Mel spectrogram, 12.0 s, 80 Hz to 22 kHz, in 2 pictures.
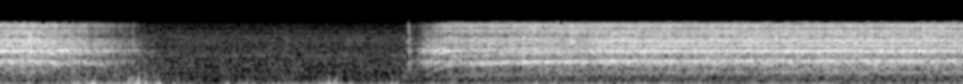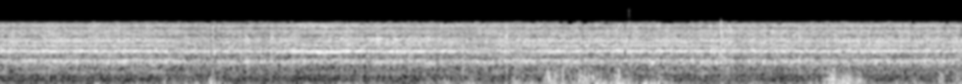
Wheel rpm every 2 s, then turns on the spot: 40, 80, 160, 160, 160, 160.
none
